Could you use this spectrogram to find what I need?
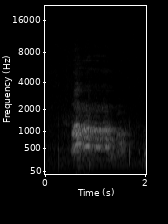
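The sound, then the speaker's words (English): A single drawn-out dog vocalization, faint and tonal, lasting about a second, with a few soft clicks before and after it. “That's my dog. You guys can hear the dog barking right now.”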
